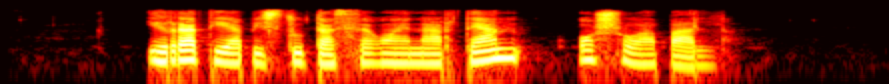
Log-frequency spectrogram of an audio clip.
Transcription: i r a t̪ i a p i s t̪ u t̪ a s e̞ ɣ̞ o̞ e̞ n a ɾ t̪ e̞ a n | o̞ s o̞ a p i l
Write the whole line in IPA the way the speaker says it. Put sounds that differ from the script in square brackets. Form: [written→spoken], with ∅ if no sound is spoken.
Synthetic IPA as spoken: i r a t̪ i a p i s t̪ u t̪ a s e̞ ɣ̞ o̞ e̞ n a ɾ t̪ e̞ a n | o̞ s o̞ a p [i→a] l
